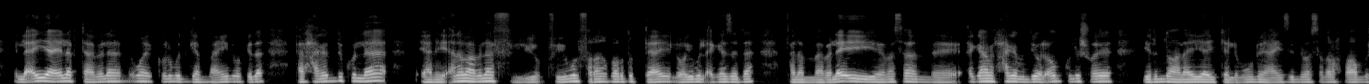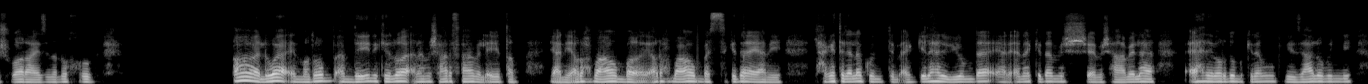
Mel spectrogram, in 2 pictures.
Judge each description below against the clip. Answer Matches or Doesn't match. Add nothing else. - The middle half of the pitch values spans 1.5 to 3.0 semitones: Matches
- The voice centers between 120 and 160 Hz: Matches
